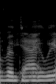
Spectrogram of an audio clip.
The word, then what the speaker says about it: Ventimiglia: know how to say his last name, Milo Ventimiglia. Oh, Ventimiglia?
